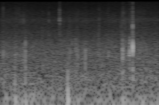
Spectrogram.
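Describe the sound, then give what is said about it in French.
Wind-driven drops patter lightly and irregularly on the leaves of broadleaf trees over a steady soft rushing wash, with a few sharper, brighter taps standing out. No voices are heard. “qui éclabousse avec délicatesse les feuillus.”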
